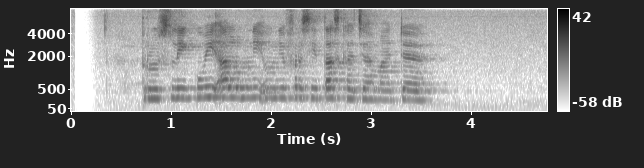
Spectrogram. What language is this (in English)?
Javanese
